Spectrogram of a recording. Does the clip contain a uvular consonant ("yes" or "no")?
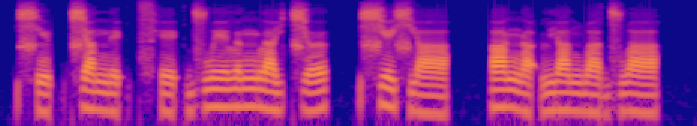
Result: no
